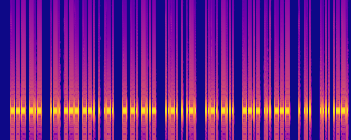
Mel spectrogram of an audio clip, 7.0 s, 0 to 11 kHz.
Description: Morse code, heard as a keyed tone, about 46 wpm, 700 Hz. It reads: OK ROGER TNX FER FB QSO ES HP
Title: Practice QSO - Exchange 4 - Ending - 45wpm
